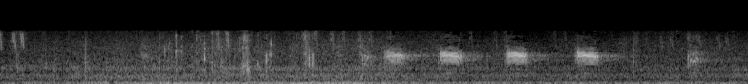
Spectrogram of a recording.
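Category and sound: bird, ravens calling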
